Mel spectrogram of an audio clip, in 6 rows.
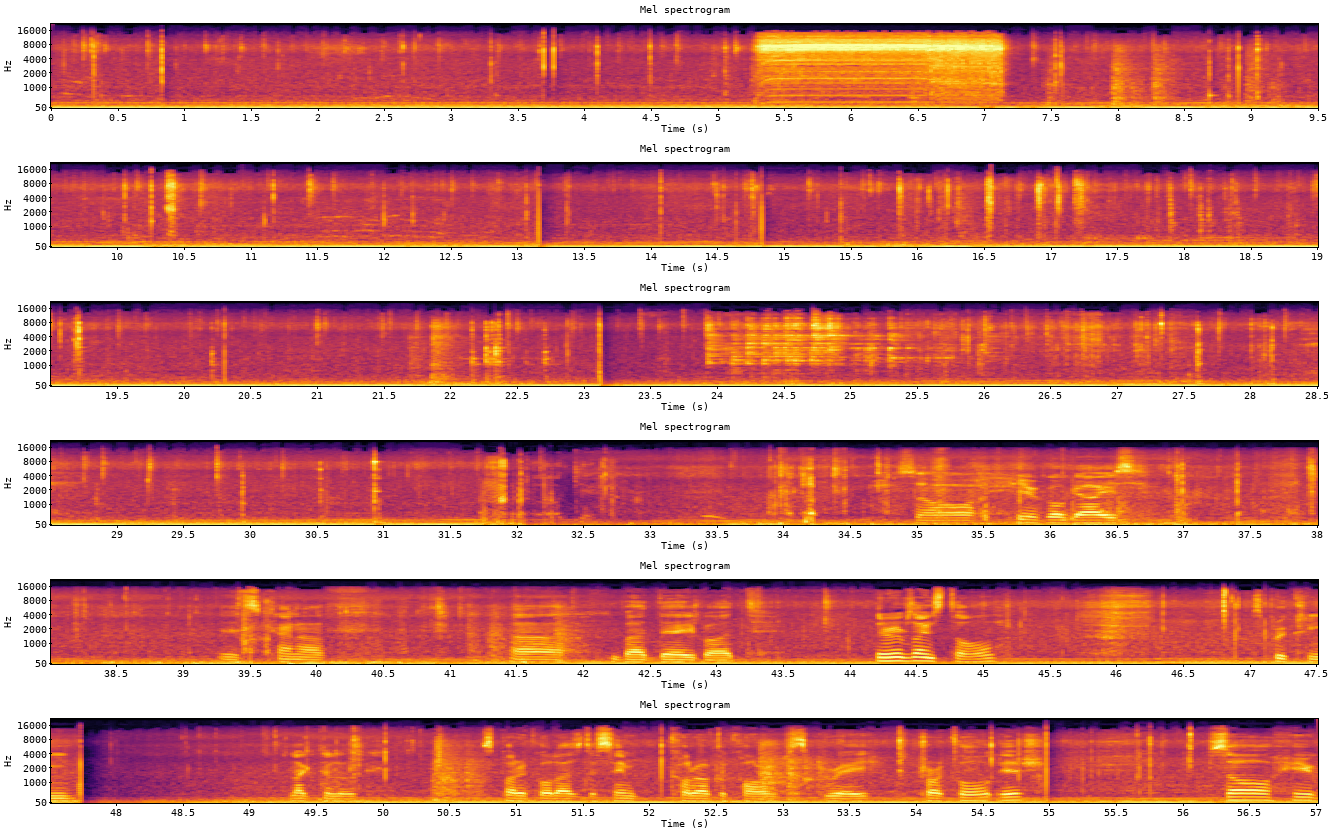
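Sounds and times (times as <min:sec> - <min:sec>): car engine idling: 0:00.0 - 0:57.0
steady low hum: 0:00.0 - 0:57.0
power tool whirring: 0:05.2 - 0:07.2.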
